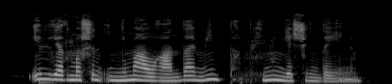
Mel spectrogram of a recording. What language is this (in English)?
Bashkir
